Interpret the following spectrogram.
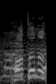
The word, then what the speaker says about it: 真剣: ましたねはい真剣と書いて刀と読みますこのハイキックさらに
